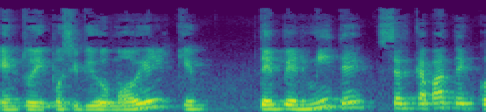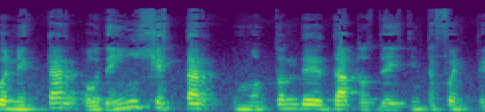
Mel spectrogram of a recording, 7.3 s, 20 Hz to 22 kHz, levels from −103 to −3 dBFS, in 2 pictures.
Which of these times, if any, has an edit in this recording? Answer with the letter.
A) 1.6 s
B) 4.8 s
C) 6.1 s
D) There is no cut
D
